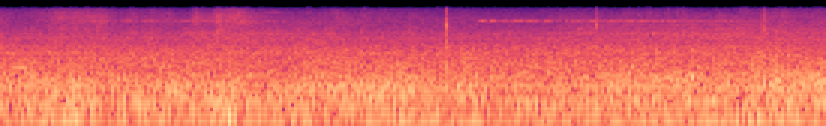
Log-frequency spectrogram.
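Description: Loud rumbling of a V/Line N class locomotive train arriving at a platform, with continuous low wheel and engine noise and occasional faint squeals.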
